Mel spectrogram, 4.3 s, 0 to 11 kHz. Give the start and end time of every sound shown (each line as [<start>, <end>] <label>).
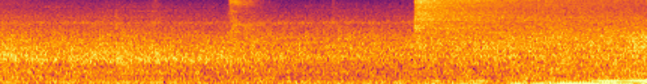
[0.00, 0.15] car
[0.00, 0.15] car wheels rolling
[0.00, 0.90] motorcycle
[0.00, 0.90] motorcycle engine accelerating
[0.00, 2.53] bus engine idling
[0.00, 4.32] bus
[1.33, 1.88] bus compressor
[2.57, 4.24] bus compressor
[2.60, 4.32] bus engine accelerating
[3.40, 4.32] car
[3.40, 4.32] car wheels rolling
